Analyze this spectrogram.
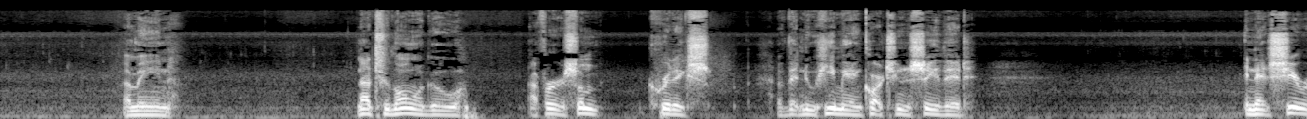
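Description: Shallow water trickles gently over stones.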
